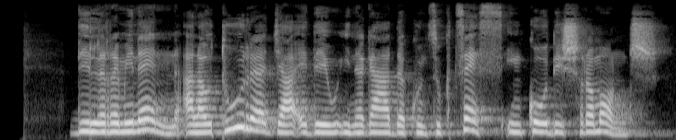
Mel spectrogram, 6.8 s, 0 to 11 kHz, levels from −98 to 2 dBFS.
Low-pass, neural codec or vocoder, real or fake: 9.9 kHz; none; real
